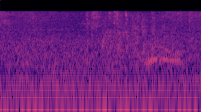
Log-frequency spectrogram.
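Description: Horses clip-clop in a scary video game, a soft rhythmic patter of hooves at low level blended into a steady wash of ambient background noise.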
